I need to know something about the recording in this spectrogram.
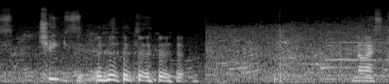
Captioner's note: laughing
